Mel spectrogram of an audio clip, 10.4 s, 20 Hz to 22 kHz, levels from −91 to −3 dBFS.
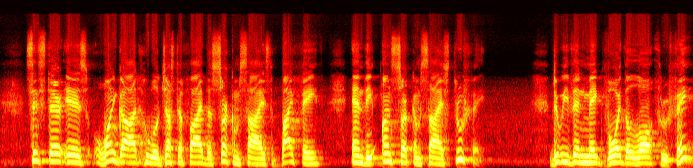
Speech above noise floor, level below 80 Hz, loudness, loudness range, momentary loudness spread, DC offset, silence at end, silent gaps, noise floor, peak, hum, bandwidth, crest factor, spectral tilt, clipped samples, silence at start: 37 dB; -58 dBFS; -14 LUFS; 2 LU; 6 LU; under 0.1%; 0 s; none; -50 dBFS; 0 dBFS; none; 15 kHz; 14 dB; -6.5 dB/octave; under 0.1%; 0.4 s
